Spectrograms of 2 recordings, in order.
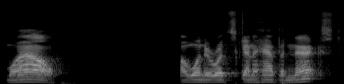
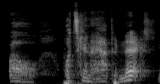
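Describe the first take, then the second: First: Unimpressed wondering. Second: Raised, eager wondering; mock suspense. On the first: Acted. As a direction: feign interest with no energy at all. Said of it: "No, it's like". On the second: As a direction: wonder aloud as if hooked. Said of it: "but, like, unpredictable, like".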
